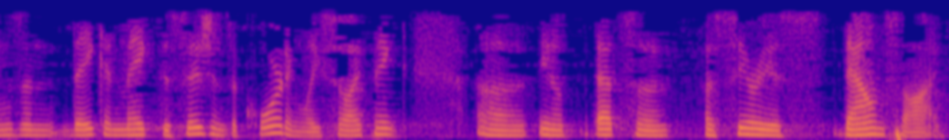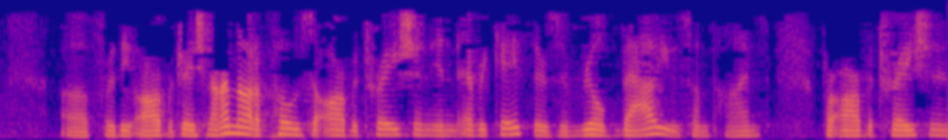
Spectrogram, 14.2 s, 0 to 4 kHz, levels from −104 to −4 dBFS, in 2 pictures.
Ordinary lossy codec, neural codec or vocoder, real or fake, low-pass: MP3, 16 kbps; codec, 16 kHz, 0.9 kbps, LongCat-Audio-Codec; fake; 3.6 kHz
